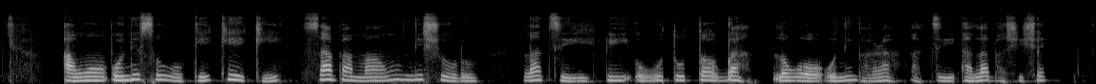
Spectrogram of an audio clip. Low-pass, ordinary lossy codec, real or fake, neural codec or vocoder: 9.9 kHz; Opus, 16 kbps; fake; vocoder, 22.05 kHz, 80 mel bands, WaveNeXt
